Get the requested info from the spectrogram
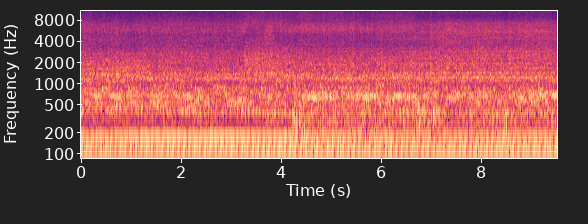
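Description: Pilot boat's engine running steadily under way, a constant low hum, with water rushing past the hull.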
